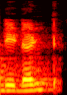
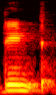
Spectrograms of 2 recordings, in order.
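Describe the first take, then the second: First: The middle d sound is clearly pronounced. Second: The middle d sound is dropped. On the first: The speaker calls it wrong. "It's not डिडंट" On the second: The speaker calls it right. "It's डिंट"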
